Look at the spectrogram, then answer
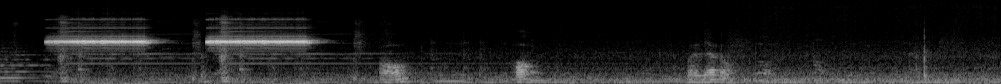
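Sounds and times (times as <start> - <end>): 
ambulance station alarm signals: 0.4 - 3.4.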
